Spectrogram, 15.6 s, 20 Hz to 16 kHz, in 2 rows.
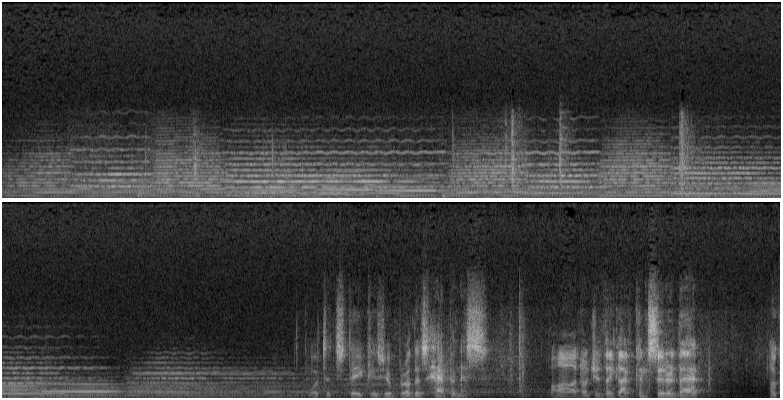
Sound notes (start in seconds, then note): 0.1 dramatic music; 4.9 door opens, shuts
